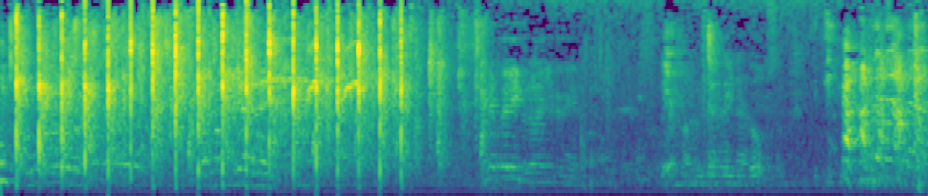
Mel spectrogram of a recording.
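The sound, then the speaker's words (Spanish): An audience claps in a quick, steady rhythm for about four seconds, the sharp claps fairly loud, then the clapping fades into people talking and chuckling, with a brief burst of noise at the end. “Pues, un aplauso”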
